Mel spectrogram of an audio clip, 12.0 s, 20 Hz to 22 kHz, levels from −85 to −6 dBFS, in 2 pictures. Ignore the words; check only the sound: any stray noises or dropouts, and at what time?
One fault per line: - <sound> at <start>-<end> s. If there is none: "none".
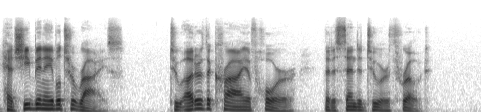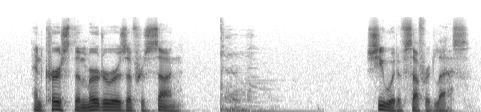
- thud at 8.8-10.1 s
